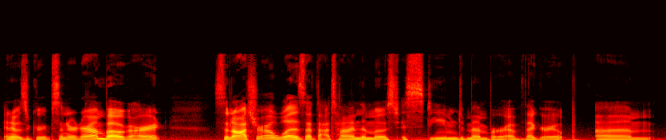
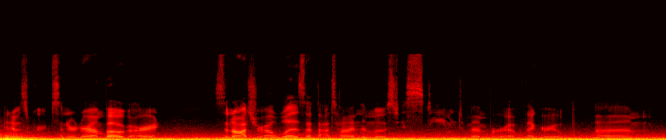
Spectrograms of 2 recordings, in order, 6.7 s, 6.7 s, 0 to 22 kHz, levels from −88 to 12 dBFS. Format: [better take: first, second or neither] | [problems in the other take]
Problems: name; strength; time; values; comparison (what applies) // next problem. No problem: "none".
first | wind noise on the microphone; heavy; 4 dB above the speech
